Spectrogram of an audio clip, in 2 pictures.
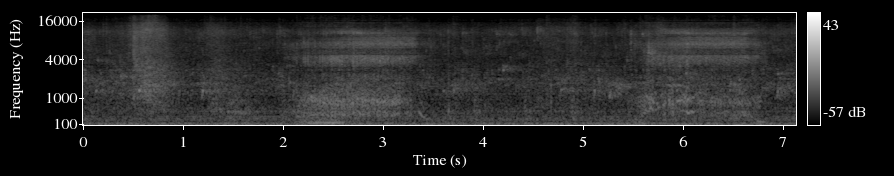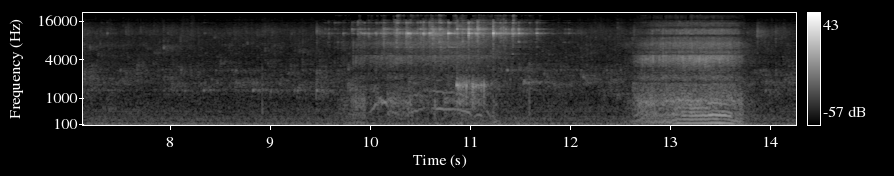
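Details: Person sleeping: soft breathing sounds ending in a brief snort and a short rattling snore; light snoring.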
